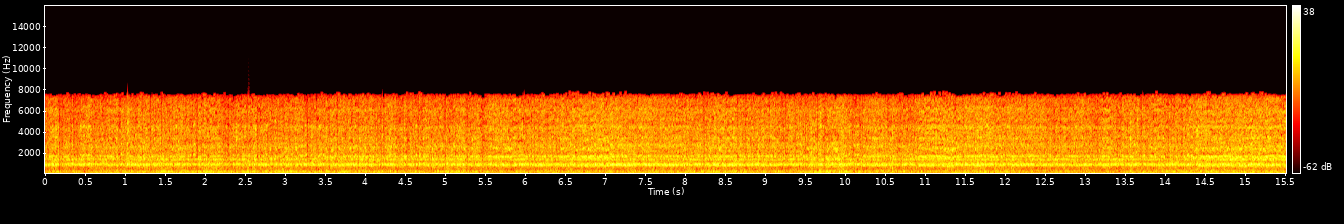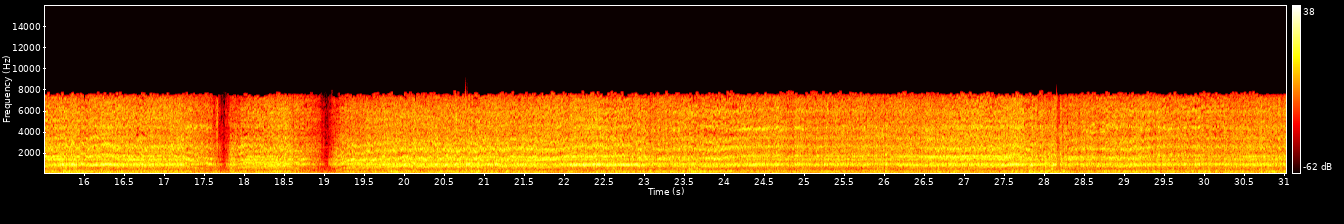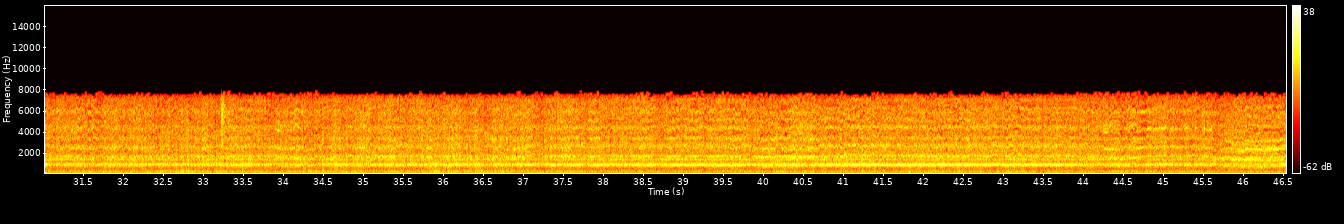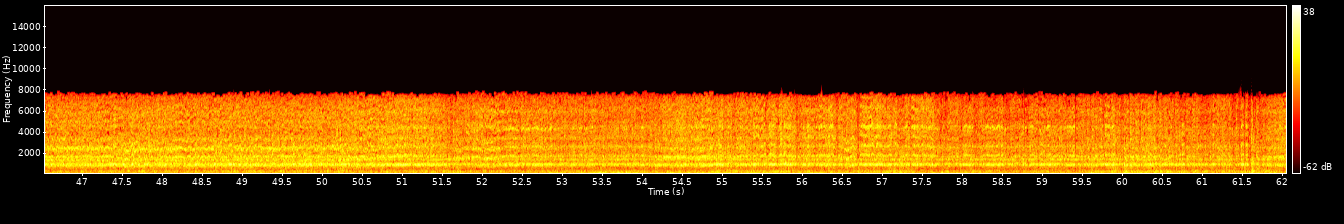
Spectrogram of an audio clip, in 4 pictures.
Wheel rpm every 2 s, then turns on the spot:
230, 240, 230, 230, 230, 230, 230, 220, 190, 120, 170, 220, 230, 220, 220, 230, 230, 230, 230, 230, 230, 230, 220, 200, 190, 210, 230, 220, 230, 230, 230.
none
